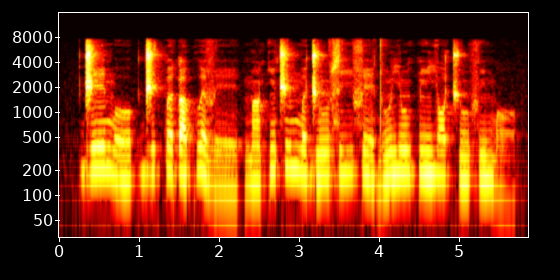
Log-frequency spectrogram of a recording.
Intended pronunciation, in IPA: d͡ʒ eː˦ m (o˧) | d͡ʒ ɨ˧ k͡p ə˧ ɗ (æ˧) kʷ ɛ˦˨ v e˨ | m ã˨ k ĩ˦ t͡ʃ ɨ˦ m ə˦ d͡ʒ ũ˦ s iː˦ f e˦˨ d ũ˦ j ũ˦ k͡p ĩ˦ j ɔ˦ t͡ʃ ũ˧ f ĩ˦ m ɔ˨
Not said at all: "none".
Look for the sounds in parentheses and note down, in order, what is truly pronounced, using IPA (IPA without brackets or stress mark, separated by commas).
o˧, a˧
